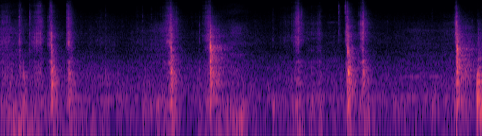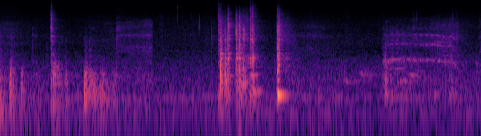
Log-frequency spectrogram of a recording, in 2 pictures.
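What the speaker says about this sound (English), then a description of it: "Diced up nice and fine, just like that, to go into the gyozas." Large carrots are diced finely on a board with a knife for gyoza filling, heard as close, sharp, irregular chopping taps in short bursts with brief pauses between.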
